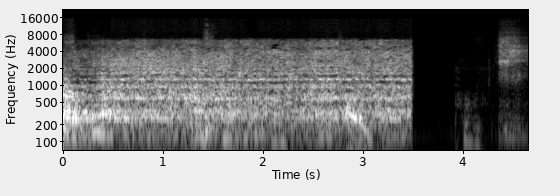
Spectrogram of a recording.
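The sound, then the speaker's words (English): A toilet flushes with a loud, steady rushing roar of water for about three and a half seconds, then cuts off abruptly, leaving a short, faint hiss and trickle. No one speaks. “Where the raft goes down the prehistoric toilet.”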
